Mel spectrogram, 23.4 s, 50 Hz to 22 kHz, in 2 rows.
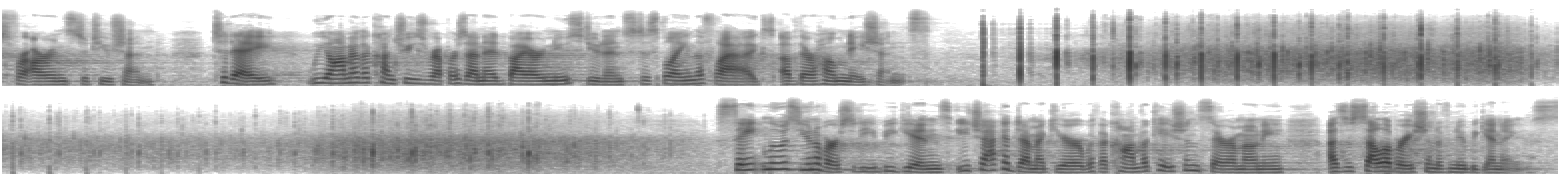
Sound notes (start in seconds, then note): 7.4 applause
